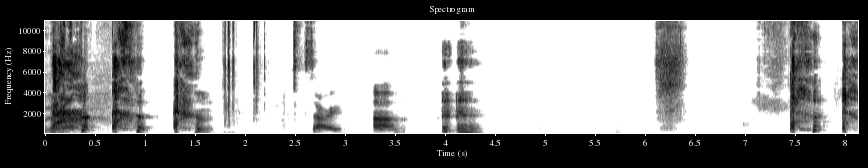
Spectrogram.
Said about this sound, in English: So, oh my God, I'm coughing. Don't worry about it. Take a second.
